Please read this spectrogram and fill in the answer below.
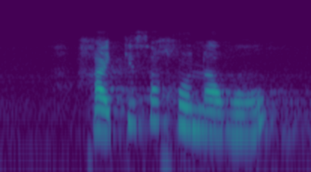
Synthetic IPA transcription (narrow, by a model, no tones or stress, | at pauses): ɣakʼɪsak͡xʰɔnaɣʊ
